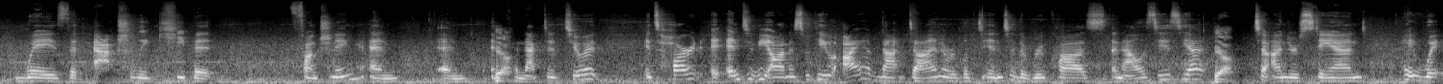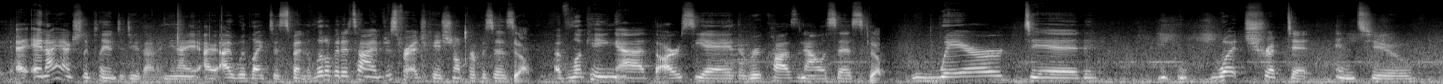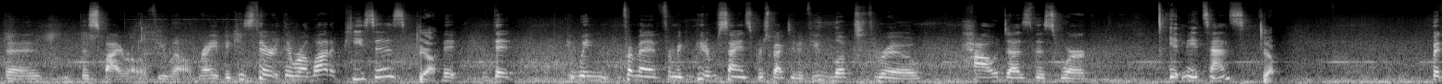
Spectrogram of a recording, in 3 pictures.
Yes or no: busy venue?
yes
